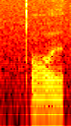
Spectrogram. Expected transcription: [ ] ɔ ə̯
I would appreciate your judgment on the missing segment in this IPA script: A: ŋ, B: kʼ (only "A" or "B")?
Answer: B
